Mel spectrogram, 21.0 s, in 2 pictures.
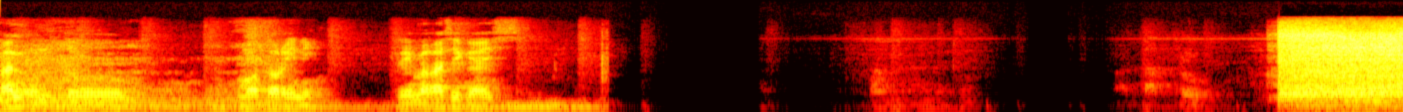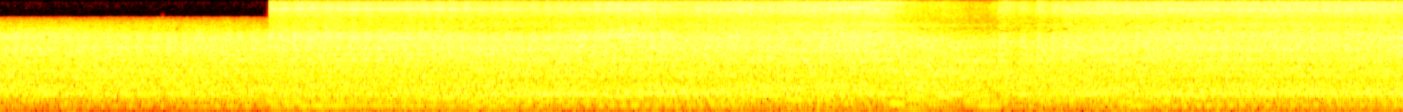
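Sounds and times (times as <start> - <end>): two-stroke engine running: 9.6 - 21.0.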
